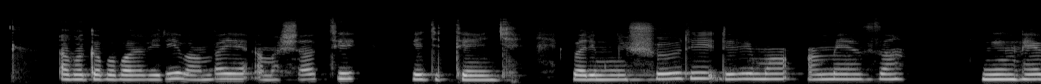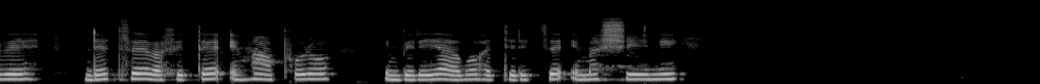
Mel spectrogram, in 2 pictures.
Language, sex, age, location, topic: Kinyarwanda, male, 25-35, Nyagatare, education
